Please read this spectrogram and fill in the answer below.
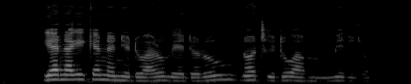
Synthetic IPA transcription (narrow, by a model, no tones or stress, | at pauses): ɡɛnaɡɪkɛnɛnjodoaɾuɣɛdɔɾounɔtjedowamoimeɾiɾɔ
